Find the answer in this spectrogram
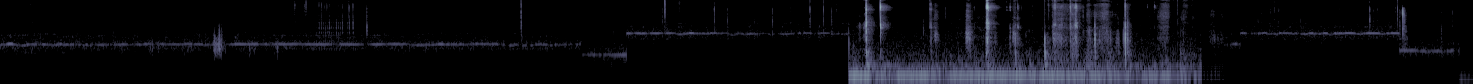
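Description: Craft knife cutting and scraping through a thin piece of wood: a run of crackling clicks over a low hum lasting about three and a half seconds midway. The rest is near silence with only a faint steady whine.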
